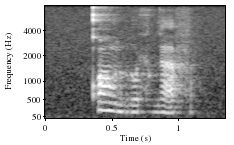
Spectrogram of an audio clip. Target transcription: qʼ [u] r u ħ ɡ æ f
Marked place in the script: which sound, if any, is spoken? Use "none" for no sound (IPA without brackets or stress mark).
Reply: ũ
